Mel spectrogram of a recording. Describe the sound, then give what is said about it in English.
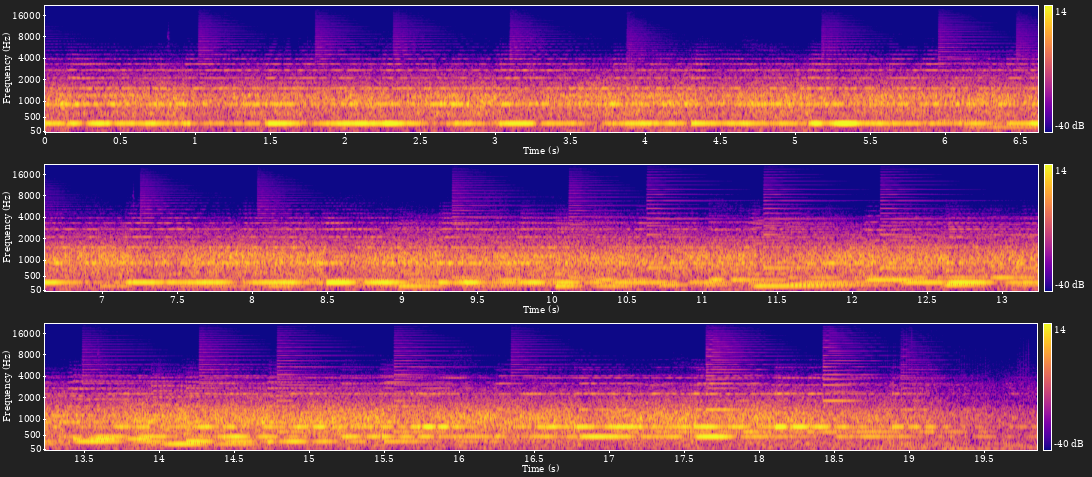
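A simple modular synthesizer system of about four modules plays a generative sequence of low stepping notes over a steady, bright, bell-like drone, smeared with heavy reverb from a Desmodus Versio reverb processor. The sound stays at an even level for the whole clip, with no voices. “This is a pretty simple modular system. We're just using about four modules right now.”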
